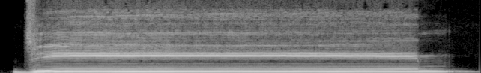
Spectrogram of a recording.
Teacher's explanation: জিমটা একটু শক্ত করে জিহ্বার মধ্যখান উপরে তালুর সাথে লাগিয়ে উচ্চারণ করব।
